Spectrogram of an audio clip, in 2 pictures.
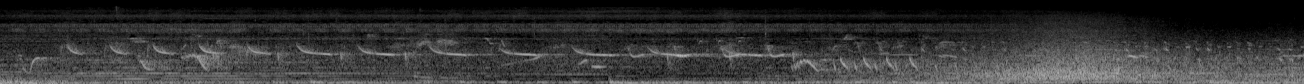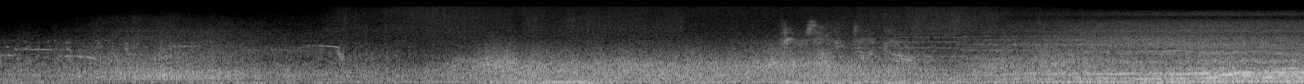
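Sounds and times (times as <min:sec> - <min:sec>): bird calls: 0:00.0 - 0:17.6, 0:18.3 - 0:23.2
ocean waves: 0:00.0 - 0:26.0.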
